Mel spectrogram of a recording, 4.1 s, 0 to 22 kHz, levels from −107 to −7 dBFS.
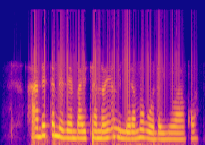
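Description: Right from the start the whole clip has that G.723.1 codec sound: everything above 4 kHz is gone, consonants smear, and the slow-updating voice model leaves the speech muffled and hoarse. The damage is heavy, which fits the low 6.3 kbit/s mode.

Under that, also for the full length, there's a filter restarted on every block. Each block begins from silence with a little transient, so you get a steady buzz at about 46.9 Hz that tracks the loudness, which fits a 1024-sample buffer.

From 2.15 s to 2.41 s there's VoIP packet loss concealed by the speech codec. About 60 ms of audio went missing, which fits two lost 30 ms frames. The decoder guesses from its last pitch and filter, producing a fading buzzy smear, and the speech stays weak and distorted well after the gap itself.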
